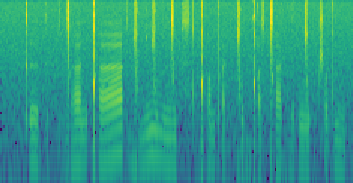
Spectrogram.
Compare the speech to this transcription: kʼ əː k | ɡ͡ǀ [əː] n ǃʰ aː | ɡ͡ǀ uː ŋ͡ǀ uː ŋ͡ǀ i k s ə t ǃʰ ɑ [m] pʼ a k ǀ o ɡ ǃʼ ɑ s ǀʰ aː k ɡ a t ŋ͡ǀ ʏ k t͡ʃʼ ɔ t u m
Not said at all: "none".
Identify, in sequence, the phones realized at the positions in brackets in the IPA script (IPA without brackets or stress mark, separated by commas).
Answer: aː, m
